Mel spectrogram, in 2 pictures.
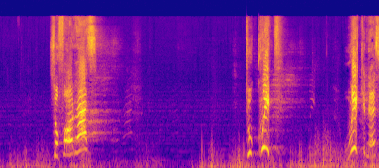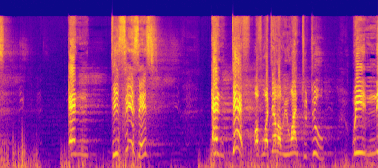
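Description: A man preaches with animation through a loudspeaker.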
